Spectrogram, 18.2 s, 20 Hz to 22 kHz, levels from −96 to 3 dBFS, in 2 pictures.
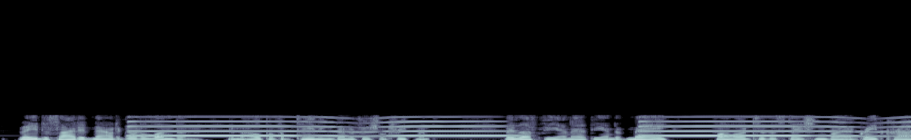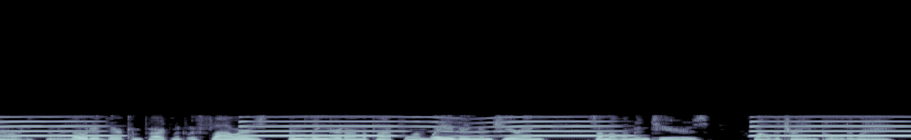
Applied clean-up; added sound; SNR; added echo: classical method Wiener filter.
